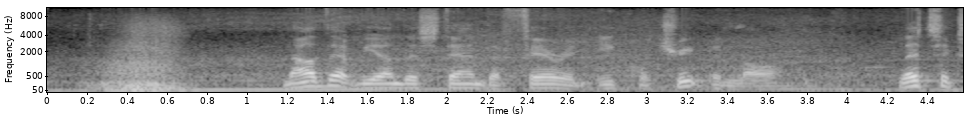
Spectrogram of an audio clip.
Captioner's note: compass spinning; whoosh; trolley passes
